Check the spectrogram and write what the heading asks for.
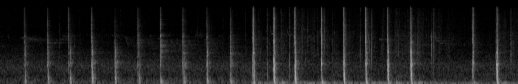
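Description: Wood being chopped or struck with a hand tool in a steady rhythm of about two sharp blows a second. The blows grow louder from about halfway through.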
